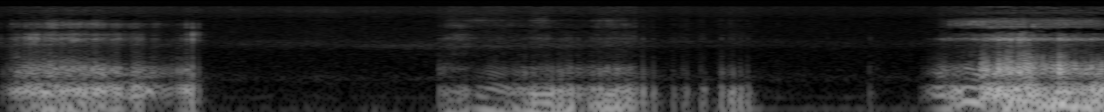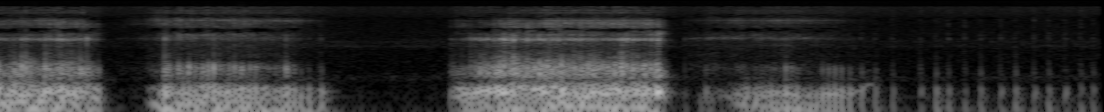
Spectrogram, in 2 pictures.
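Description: A bulldog puppy snores with loud, rattling, low-pitched sounds on each breath, in a quiet room.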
